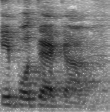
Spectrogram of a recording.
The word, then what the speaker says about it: hipoteca: The H at the beginning of a word is literally probably the only example I can think of a letter being in a Spanish word that doesn't have a sound. So, but hipoteca, to use it in a sentence, quiero solicitar una hipoteca.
